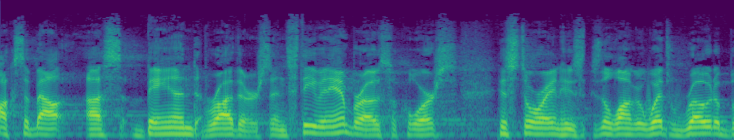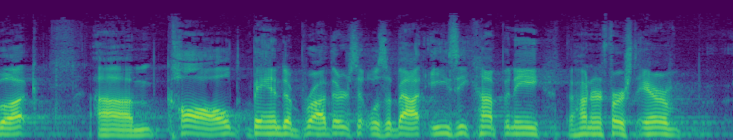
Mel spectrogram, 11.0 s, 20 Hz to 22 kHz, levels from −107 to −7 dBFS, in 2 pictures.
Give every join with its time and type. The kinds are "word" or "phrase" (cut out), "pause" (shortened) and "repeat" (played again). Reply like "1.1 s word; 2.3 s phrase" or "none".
1.5 s word; 4.4 s word; 5.0 s word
